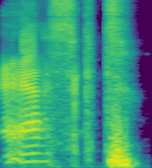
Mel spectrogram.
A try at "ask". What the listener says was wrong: see, why would you put a T on the end of that word? You still putting a T on it.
